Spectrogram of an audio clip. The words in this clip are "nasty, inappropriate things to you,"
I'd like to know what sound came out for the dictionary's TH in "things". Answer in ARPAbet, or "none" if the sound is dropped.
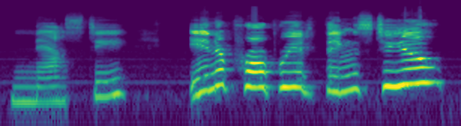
TH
